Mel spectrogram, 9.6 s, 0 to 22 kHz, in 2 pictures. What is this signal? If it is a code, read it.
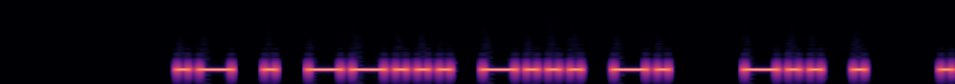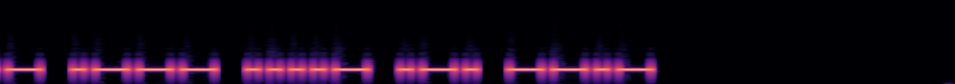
Morse code, heard as a keyed tone, about 22 wpm, 700 Hz. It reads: AE7BN DE AJ4RQ
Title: USA Callsign DE Callsign - 5 Characters - 22wpm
